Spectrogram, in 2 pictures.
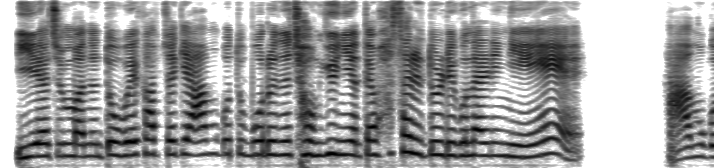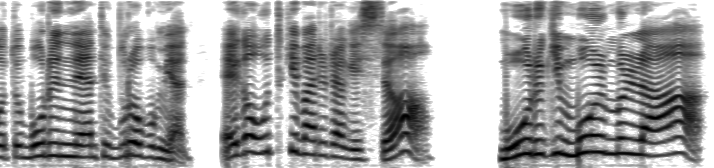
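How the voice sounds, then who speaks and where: A scornful middle-aged future mother-in-law, voiced by a woman talks down with a sneer in an audio drama. The voice sits fairly high. It is recorded close and dry, with music playing softly underneath. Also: clear, resonant tone, no echo. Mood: indignant. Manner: sneering, condescending scolding.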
